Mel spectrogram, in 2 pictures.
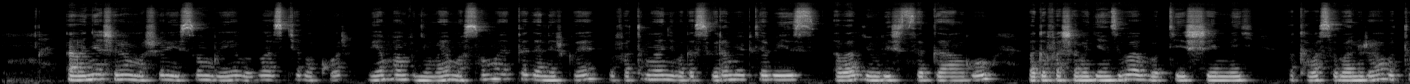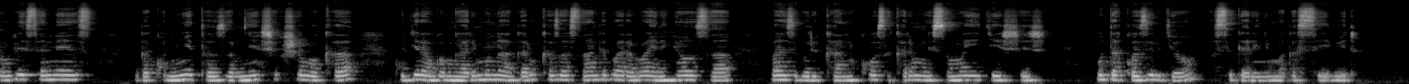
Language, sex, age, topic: Kinyarwanda, female, 36-49, education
